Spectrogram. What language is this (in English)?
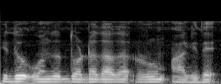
Kannada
